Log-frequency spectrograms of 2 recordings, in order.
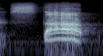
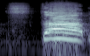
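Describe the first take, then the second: First: Said in the usual way. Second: A louder, firmer second stop. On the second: Real, not acted. Host cuts off the joke with a louder stop. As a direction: cut him off, louder this time.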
